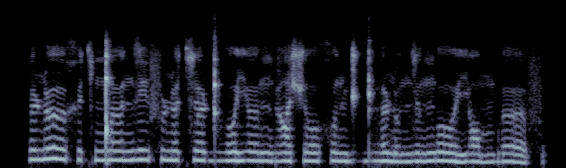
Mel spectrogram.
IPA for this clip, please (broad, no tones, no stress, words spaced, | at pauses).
øɳɵː xøt͡sŋ͡ǃɵːnzi fʉɳøt͡sɵːɖʱo jɵːŋɡɑ ʃoːxond͡ʒʉɖʱœ ɳunzɵŋoː jɔ mbɵːf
